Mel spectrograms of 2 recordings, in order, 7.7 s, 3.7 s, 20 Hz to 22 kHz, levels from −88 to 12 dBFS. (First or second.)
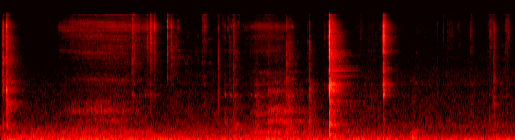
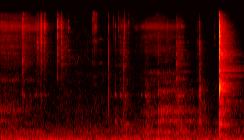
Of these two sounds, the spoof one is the first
